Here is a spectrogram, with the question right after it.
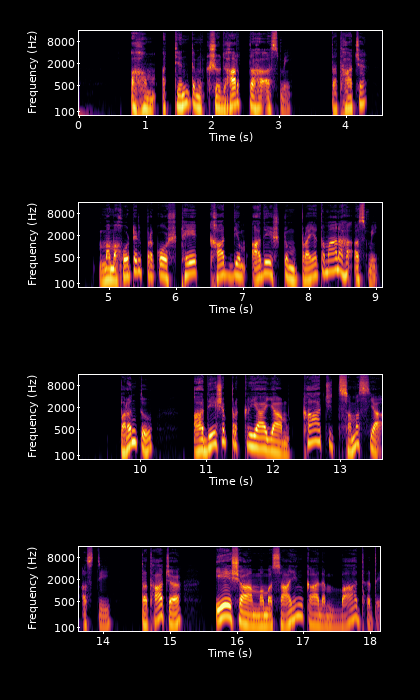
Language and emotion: Sanskrit, sad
